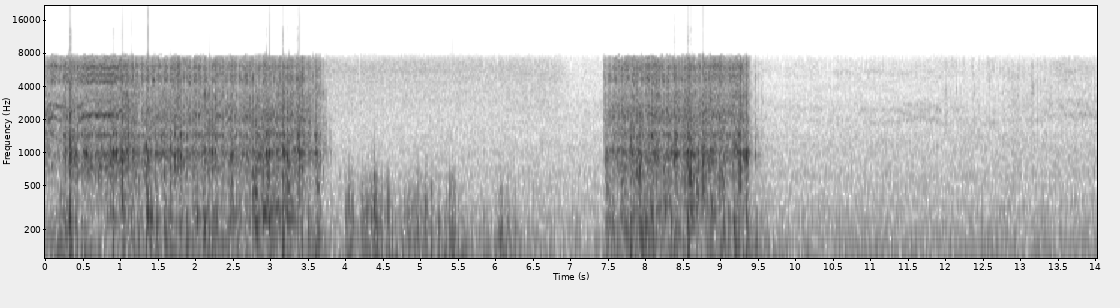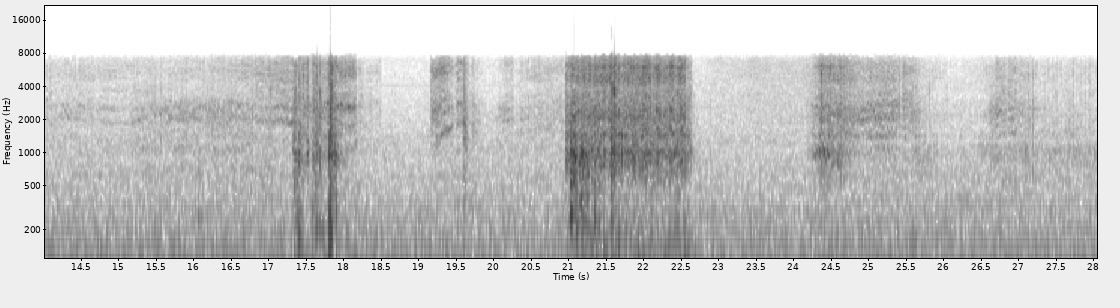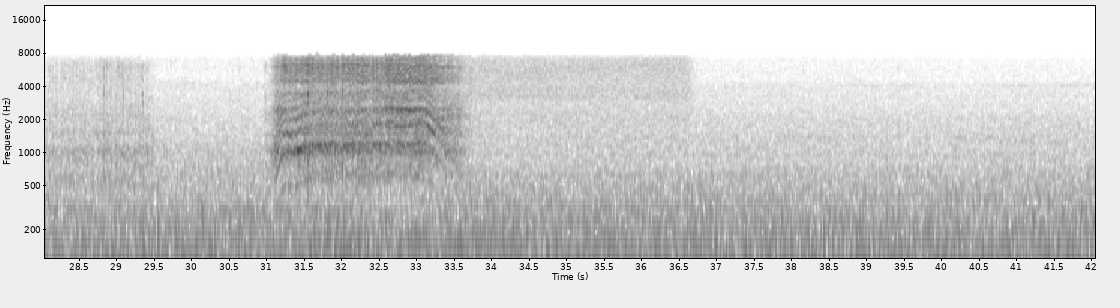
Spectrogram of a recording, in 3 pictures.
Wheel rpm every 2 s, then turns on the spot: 160, 140, 0, 30, 120, 0, 0, 0, 0, 0, 60, 70, 20, 20, 20, 50, 90, 0, 0, 0, 0.
24-30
